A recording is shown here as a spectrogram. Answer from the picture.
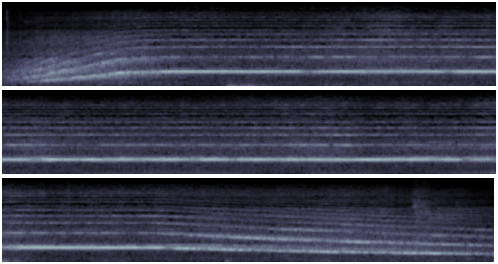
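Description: Memorial siren sounded for Yom Hazikaron, a single steady civil-defence-style siren tone marking the moment of silence for fallen soldiers and victims of terror. It winds up over about two seconds, holds one pitch for most of its length, then winds slowly down over the last few seconds.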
